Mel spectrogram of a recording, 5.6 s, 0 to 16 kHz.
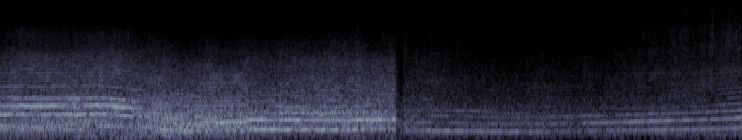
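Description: A 2005 Radical SR3 race car in a racing video game drones along at high revs, a steady engine whine shifting pitch once as it changes gear, close and continuous with no talking.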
